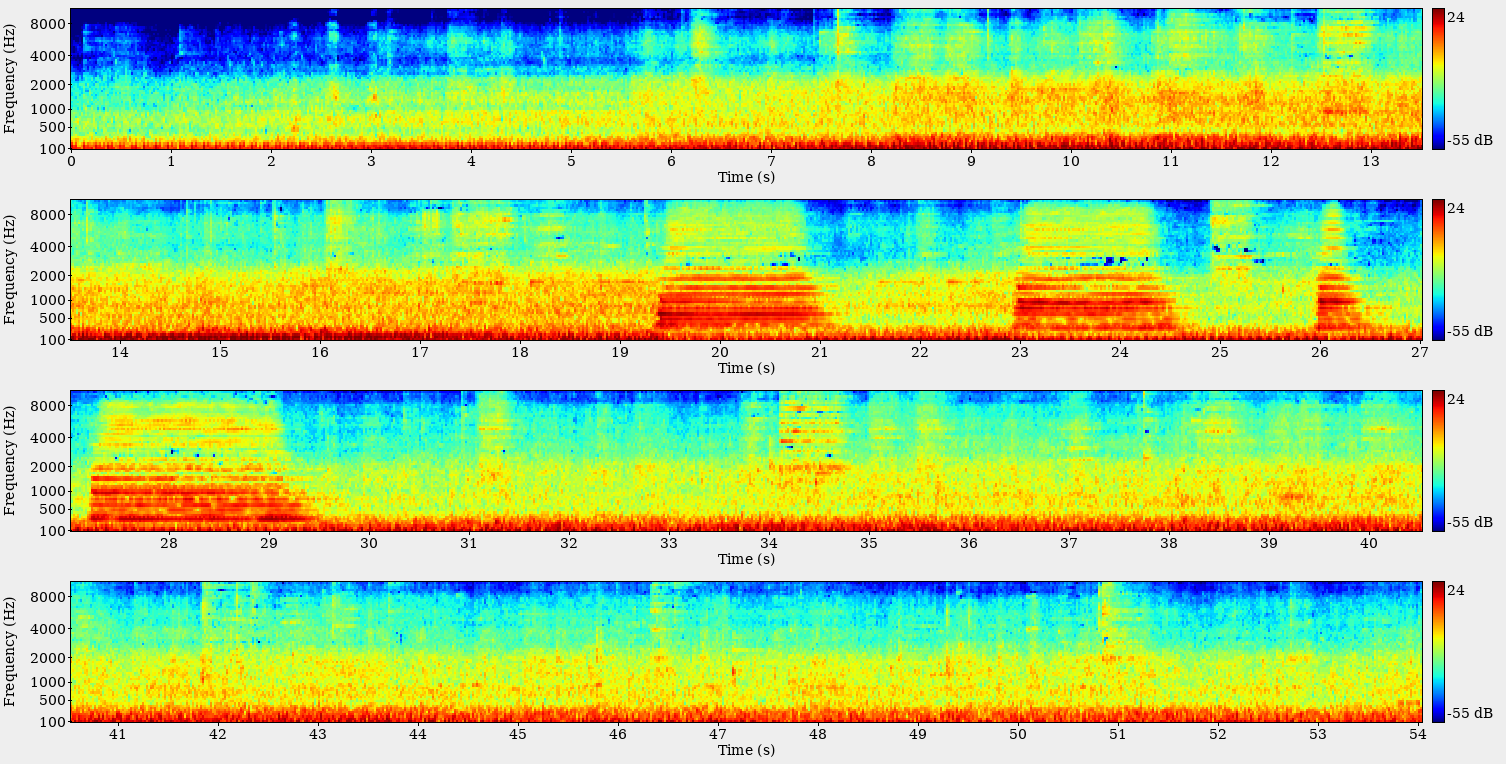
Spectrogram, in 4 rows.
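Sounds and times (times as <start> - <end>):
diesel locomotive running: 0.0 - 54.0
train wheels clattering on rails: 0.0 - 54.0
locomotive horn: 12.4 - 14.6, 17.4 - 29.8.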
